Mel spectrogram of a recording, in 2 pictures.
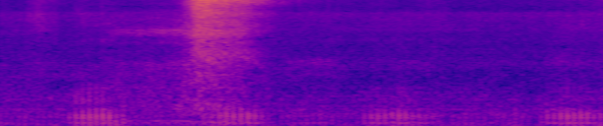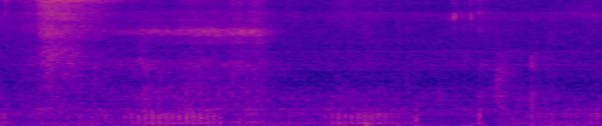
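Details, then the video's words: Purring cat Samson, recorded while camping alongside snoring Nova: low pulsing drone swelling about every second and a quarter, broken by short sharp hissing rustles. "Samson purring"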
